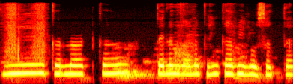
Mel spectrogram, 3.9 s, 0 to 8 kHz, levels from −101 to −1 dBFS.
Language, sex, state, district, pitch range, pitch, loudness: Hindi, female, Chhattisgarh, Bastar, 250-265 Hz, 260 Hz, -18 LUFS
